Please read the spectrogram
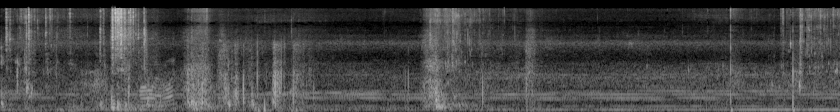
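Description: Steady low hum of a boat motor with short voice-like exclamations about a second or two in. Near the end a hooked fish thrashes at the surface with a sharp splash as it is reeled to the boat.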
